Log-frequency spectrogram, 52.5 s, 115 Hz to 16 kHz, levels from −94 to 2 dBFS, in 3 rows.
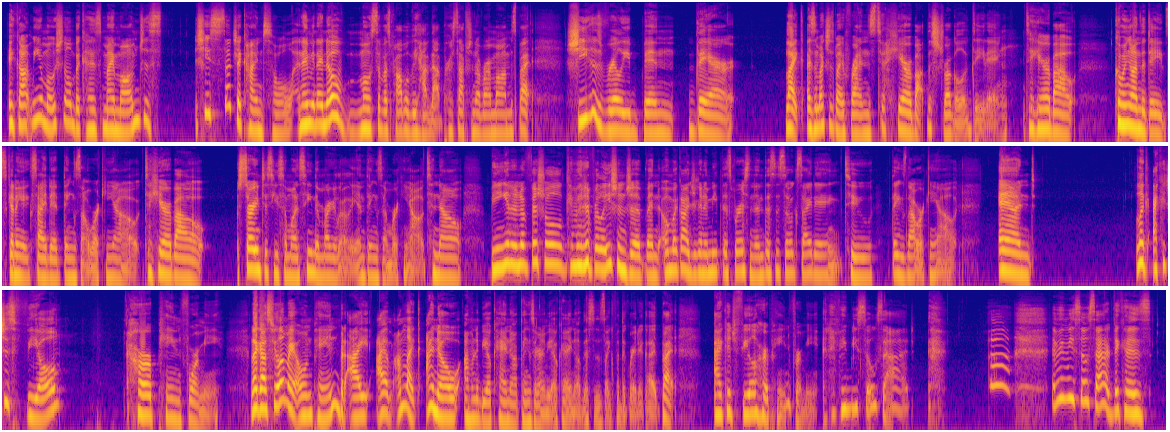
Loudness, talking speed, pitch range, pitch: -16 LUFS, 190 wpm, 160-215 Hz, 180 Hz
